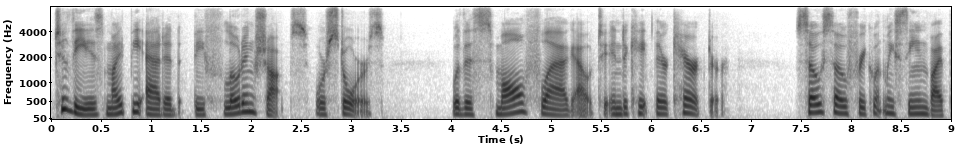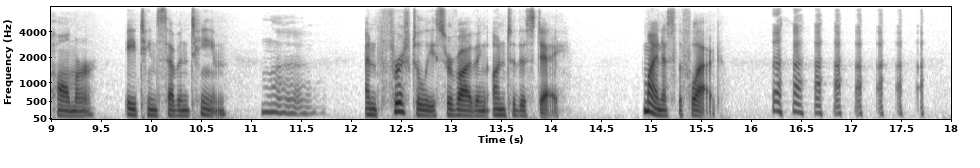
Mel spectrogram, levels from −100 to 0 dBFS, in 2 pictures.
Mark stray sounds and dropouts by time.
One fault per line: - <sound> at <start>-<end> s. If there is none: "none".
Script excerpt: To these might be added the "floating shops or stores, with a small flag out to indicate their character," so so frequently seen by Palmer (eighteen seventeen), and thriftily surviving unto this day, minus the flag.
- laugh at 11.1-11.8 s
- laugh at 16.2-17.8 s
